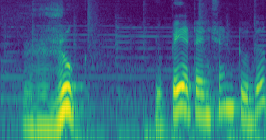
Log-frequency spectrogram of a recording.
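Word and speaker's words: жук: be practiced with an english word approximation as we use in the word pleasure pleasure and in russian we have used another example like rook you pay attention to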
